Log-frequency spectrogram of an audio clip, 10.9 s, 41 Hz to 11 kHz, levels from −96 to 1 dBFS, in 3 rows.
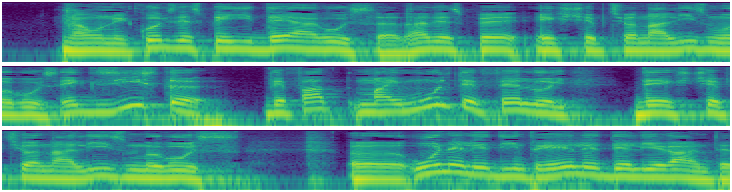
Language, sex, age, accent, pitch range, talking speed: Romanian, male, 30-49, native, 125-185 Hz, 130 wpm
